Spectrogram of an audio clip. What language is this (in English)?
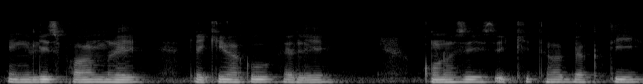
Odia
